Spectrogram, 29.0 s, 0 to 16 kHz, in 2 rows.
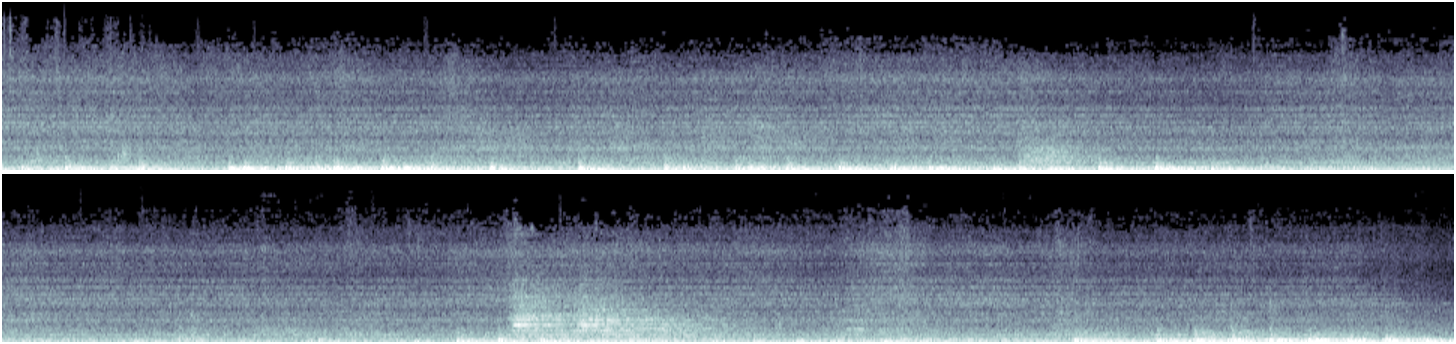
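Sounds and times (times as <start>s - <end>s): construction site rumble: 0.0s - 29.0s.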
